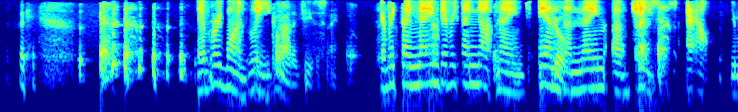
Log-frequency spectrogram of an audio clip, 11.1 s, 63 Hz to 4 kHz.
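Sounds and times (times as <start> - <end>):
speech: 0.3 - 1.8, 3.0 - 4.9, 5.7 - 11.0
deep coughing during a prayer deliverance session: 0.3 - 3.0, 4.1 - 4.5, 9.5 - 10.2.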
